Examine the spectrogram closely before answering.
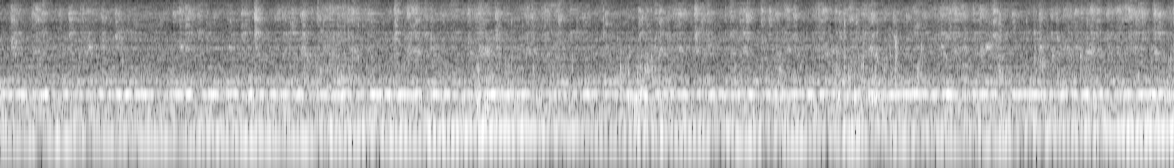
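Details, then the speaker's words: Crown hydronic boiler, no heat at start of heating season: purging second-floor zone, faint irregular crackling and fizzing over low hum of moving water, trapped air being purged from the heating loop. "show the air coming out put the hose right in the bucket the air bubbles don't lie okay the crackling is air a lot of air"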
